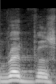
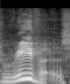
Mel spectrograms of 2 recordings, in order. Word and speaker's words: Redvers: But anyhow, dear old Sir Redvers Buller, or I believe it's pronounced Reavers, in fact, gave his name to my father, and now my son has that name.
